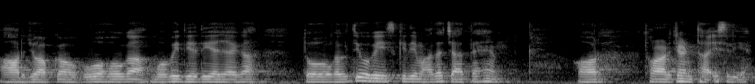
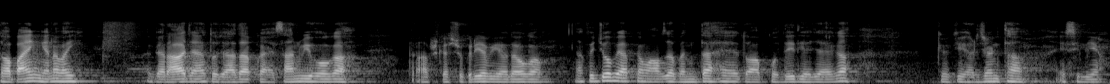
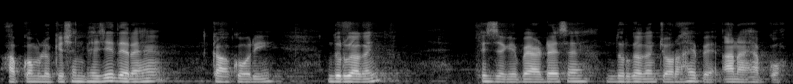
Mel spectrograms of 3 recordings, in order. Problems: background sounds at intervals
